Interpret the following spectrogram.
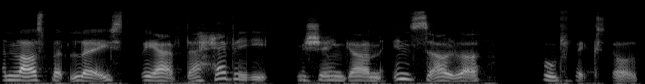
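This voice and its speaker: A woman's voice: lowish voice, slow, gravelly, no echo. A woman with a Cockney accent narrating a casual video game guide. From England. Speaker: gaming video host.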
